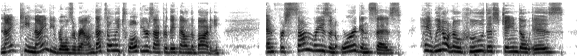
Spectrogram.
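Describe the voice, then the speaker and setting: Her tone is animated, the woman's pitch high and her intonation lively. Loudness stays very even against a quiet background. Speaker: family member of a missing person. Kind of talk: livestream interview. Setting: livestream video call. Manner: fast.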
